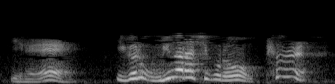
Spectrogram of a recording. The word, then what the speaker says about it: 이레: 그래서 이스라엘식으로 말을 하시면 이레 이렇게 발음합니다. 이레. 이거를 우리나라식으로 표현을 할 수가 없잖아요. 왜냐하면 이거 우리나라 이런 거는 발음을 못 하잖아요. 우리는 반드시 르 해서 으 발음을 붙여야 되잖아요. 으를 빼야 돼요.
